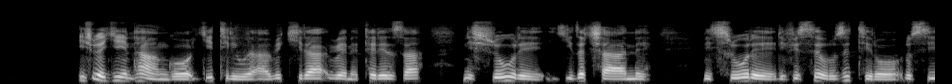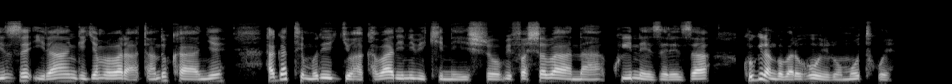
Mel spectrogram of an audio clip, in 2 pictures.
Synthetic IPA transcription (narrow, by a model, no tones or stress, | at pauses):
iʃuːɾeɾɟin̥haːŋɡo̞ɾɟiːtʰiɾiwe̞aβaβikʰiɾaβe̞ːne̞tʰe̞ɾe̞za | niʃuːɾe̞ɟiːzat͡ʃaːne̞ | niʃuːɾe̞ɾifise̞uɾuzitʰiɾo̞ɾusize̞ʔiɾaːŋɡiɾɟamaβaɾaːtaːndukʰaɲe̞ | haɡatʰimuɾibɟo̞hakʰaβaɾiniβikʰiniːʃo̞βifaʃaβaːnakwiːne̞ːze̞ɾe̞za | kuɡiɾaŋɡo̞βaɾuɦuɾiɾumutwe̞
